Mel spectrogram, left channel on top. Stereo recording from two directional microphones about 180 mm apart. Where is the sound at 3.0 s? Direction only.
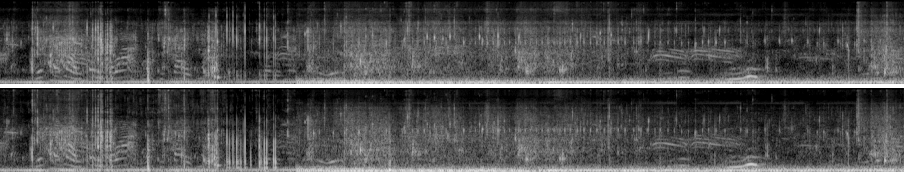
65° left (ahead or behind).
